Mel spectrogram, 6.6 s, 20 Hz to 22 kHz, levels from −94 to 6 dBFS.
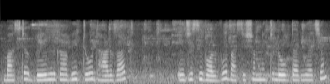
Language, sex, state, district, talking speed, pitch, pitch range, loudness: Bengali, female, Tripura, West Tripura, 120 wpm, 245 Hz, 235-265 Hz, -15 LUFS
